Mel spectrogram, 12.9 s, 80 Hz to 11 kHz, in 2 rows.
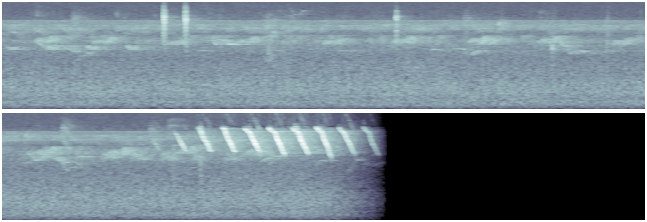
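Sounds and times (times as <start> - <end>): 
quiet hiss: 0.0 - 10.2
golden-bellied warbler singing in South America: 0.0 - 10.3.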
